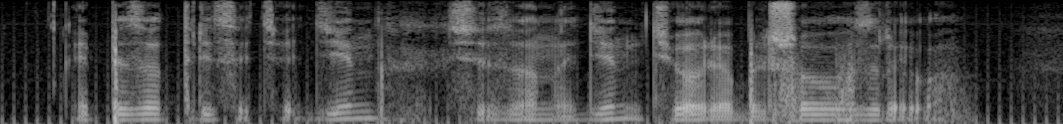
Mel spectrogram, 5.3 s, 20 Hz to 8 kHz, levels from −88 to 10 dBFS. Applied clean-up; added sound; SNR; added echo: none; none; none; none.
